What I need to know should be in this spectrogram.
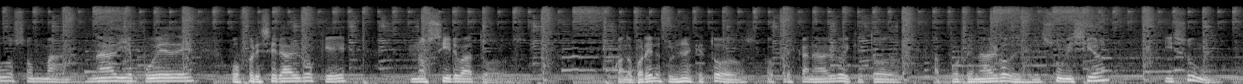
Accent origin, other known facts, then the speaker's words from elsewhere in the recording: Argentina; Somos argentinos. Los argentinos pueden hacer cualquier cosa.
